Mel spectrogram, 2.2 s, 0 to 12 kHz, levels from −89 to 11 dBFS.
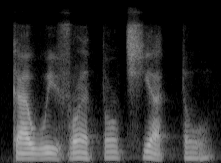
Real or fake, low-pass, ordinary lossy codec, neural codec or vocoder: fake; 7.2 kHz; Opus, 16 kbps; codec, 16 kHz, 0.5 kbps, FunCodec, trained on LibriTTS, 25 frames a second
